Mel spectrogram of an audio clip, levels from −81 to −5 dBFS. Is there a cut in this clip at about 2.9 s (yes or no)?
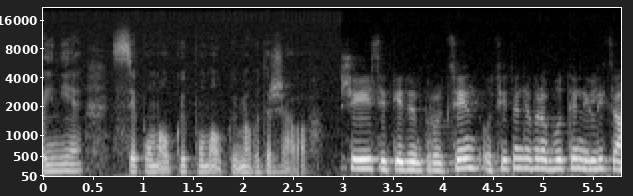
yes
